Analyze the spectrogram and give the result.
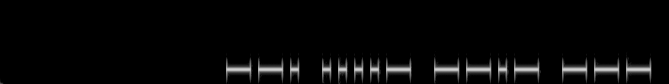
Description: Morse code, heard as a keyed tone, about 15 wpm, 700 Hz. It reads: G4QO
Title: DXCC-100 Call Signs - 4 Characters - 15wpm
